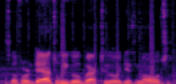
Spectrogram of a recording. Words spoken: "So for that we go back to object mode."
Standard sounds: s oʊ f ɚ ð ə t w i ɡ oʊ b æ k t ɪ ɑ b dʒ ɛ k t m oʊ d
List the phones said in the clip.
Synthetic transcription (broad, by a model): s oʊ f ɚ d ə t w i ɡ oʊ b æ k t ɪ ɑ dʒ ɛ t m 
